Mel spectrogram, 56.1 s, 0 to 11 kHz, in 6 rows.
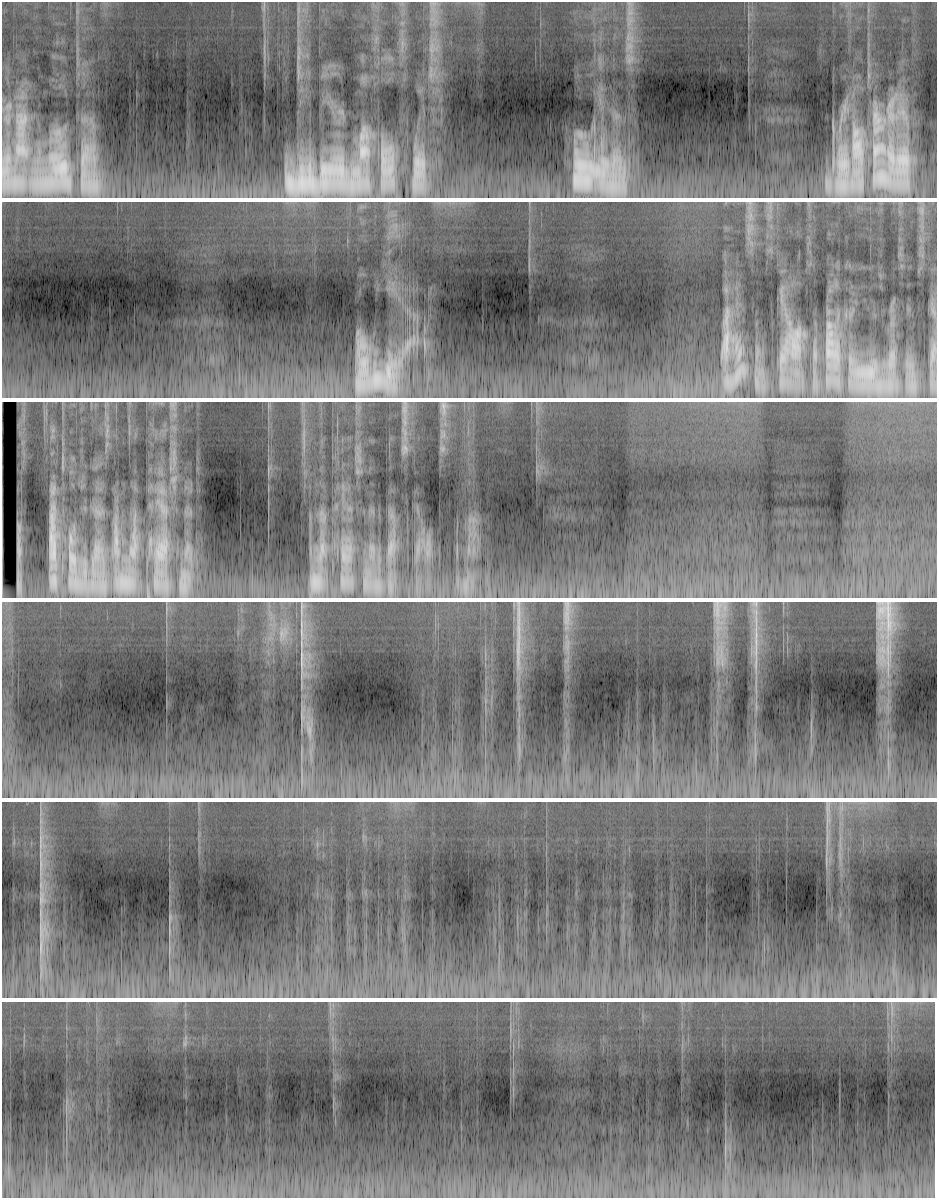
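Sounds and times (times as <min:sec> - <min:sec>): person chewing food: 0:01.2 - 0:02.8, 0:32.2 - 0:56.0.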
